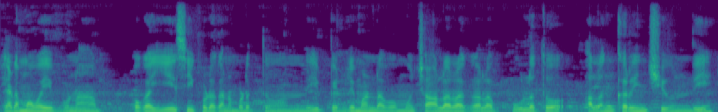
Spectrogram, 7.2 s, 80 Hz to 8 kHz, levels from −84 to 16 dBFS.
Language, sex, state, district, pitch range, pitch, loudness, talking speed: Telugu, male, Telangana, Hyderabad, 100-110 Hz, 105 Hz, -18 LUFS, 100 wpm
